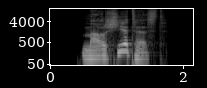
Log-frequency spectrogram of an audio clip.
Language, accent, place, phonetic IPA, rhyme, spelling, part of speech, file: German, Germany, Berlin, [maʁˈʃiːɐ̯təst], -iːɐ̯təst, marschiertest, verb, De-marschiertest.ogg
- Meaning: inflection of marschieren: 1. second-person singular preterite 2. second-person singular subjunctive II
